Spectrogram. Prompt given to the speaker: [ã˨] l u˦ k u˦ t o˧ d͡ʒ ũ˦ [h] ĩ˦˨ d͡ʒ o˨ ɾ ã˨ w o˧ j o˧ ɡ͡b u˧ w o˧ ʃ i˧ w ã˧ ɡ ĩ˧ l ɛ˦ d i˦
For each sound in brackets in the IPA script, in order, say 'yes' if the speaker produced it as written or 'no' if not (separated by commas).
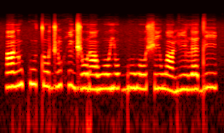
no, yes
